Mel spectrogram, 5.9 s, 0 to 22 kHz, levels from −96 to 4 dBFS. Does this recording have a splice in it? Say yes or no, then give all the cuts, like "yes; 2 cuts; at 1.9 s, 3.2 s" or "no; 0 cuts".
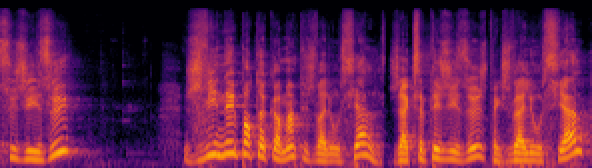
yes; 2 cuts; at 3.8 s, 4.8 s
